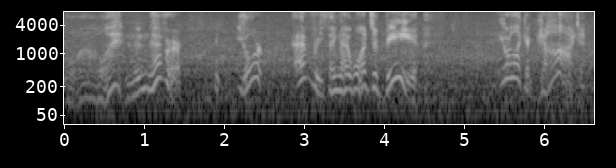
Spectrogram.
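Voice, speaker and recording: An actor voicing a brash, earnest young yakuza underling with rough, slangy speech in an English-dubbed game. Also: male voice, high voice, wildly swooping pitch, slow pace, noisy background, full character voice. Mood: flustered, adoring. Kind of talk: English-dubbed game cutscene dialogue and narration.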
